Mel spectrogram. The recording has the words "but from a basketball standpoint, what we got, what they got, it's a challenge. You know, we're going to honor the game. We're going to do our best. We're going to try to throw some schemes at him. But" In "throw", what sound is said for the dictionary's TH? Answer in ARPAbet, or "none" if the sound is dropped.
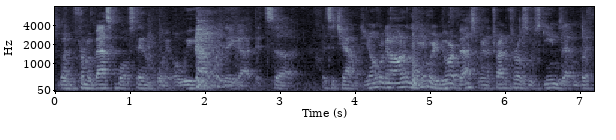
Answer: TH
